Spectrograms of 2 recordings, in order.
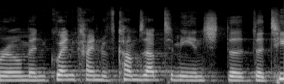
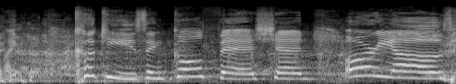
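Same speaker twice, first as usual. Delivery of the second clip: laughing; 4 semitones higher, 4 dB louder, much slower than usual. Real, not acted. Laughing at the snacks.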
